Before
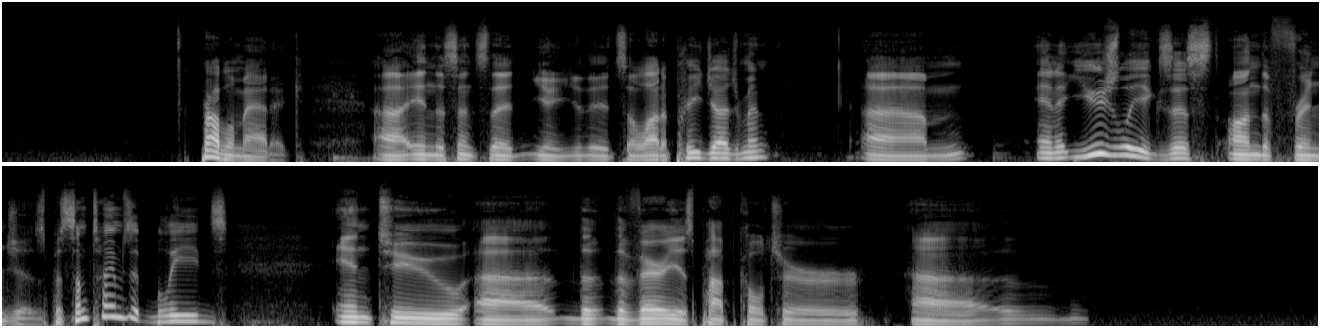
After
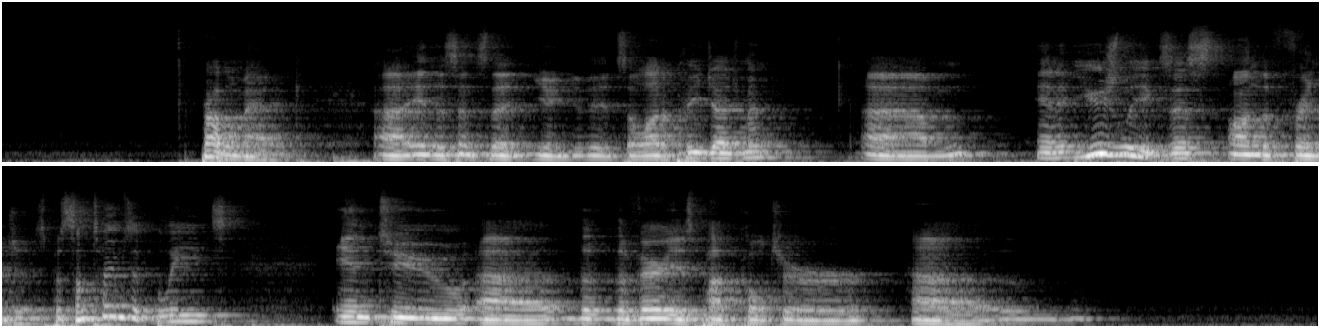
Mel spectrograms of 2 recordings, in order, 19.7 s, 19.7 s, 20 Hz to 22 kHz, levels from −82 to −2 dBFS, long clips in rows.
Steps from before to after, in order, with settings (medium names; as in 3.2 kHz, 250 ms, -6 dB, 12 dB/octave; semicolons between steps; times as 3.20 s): tilt EQ -3.5 dB/octave; comb 4.4 ms, depth 80%; plate-style reverb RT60 0.94 s, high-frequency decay 0.85×, DRR 3.5 dB; trim -4.5 dB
